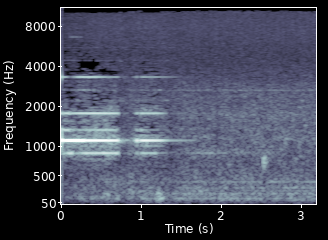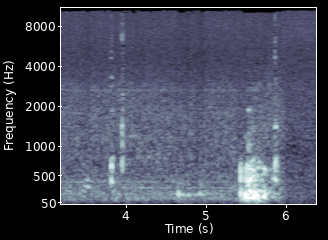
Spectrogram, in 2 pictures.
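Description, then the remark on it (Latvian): A parliament voting bell rings to call a vote on the 30th proposal, submitted by the Cabinet of Ministers, as a steady, high electronic tone in two bursts, the first longer than the second. Quiet follows, with a few faint clicks and a brief low thump. “Lūdzu, zvanu balsosim par 30. ministra kabineta iesniegto priekšlikumu, lūdzu balsosim.”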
